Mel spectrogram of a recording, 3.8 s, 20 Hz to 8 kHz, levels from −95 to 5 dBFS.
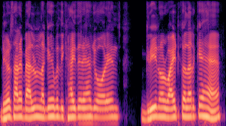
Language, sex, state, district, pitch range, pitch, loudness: Hindi, male, Jharkhand, Garhwa, 160-170 Hz, 165 Hz, -13 LUFS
